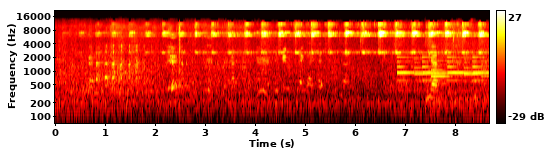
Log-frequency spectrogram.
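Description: Jingle bells shaking in a steady rhythm, with faint voices underneath; about seven seconds in, sustained musical notes join them.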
